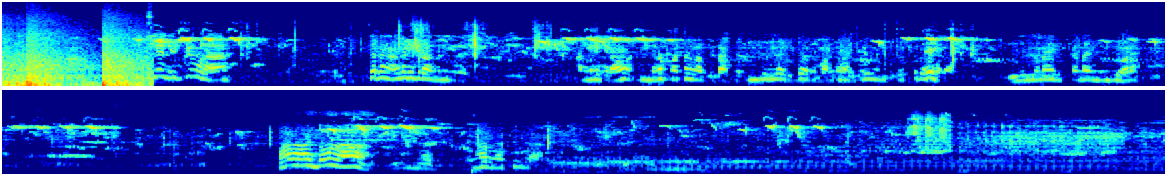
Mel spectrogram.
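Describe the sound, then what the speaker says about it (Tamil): Wild birds at Meghamalai in India call in short, sharp bursts, with a pair of birds repeating their cries several times, heard close and clear in a quiet forest setting with a few gaps between calls. "இதுதான் அந்த காட்டு பறவை ஜோடியாக இருந்துச்சு"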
